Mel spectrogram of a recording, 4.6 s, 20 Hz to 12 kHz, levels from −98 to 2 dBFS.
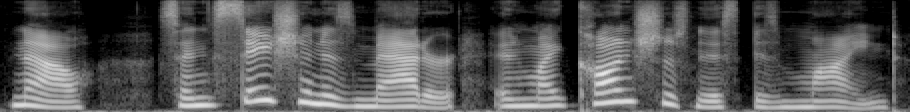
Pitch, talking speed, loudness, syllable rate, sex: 225 Hz, 120 wpm, -18 LUFS, 3.6 syllables/s, female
